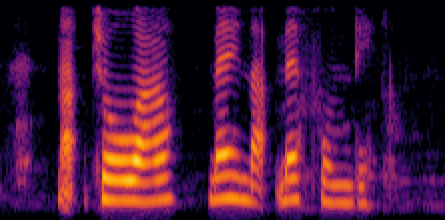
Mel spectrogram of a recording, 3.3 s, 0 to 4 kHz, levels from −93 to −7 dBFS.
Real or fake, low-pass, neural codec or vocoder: real; 3.6 kHz; none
